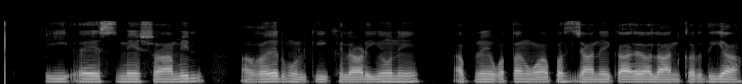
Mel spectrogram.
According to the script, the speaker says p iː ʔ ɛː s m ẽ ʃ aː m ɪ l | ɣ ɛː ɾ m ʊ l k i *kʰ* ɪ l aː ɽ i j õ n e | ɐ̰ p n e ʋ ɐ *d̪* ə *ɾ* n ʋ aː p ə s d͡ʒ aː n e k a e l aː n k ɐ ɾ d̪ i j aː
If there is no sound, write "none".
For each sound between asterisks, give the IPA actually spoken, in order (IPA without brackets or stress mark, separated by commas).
kʰ, t̪, none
